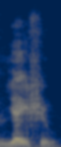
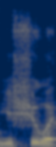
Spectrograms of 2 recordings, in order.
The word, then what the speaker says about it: Yeshu: okay um and therefore they'd have just said yeshu so even if they wrote it with an iron they wouldn't have pronounced the ion in aramaic which means that that's the language of the day and jesus probably was never called yeshua in his life that's just grammatically and hebraically wrong and it bothers me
